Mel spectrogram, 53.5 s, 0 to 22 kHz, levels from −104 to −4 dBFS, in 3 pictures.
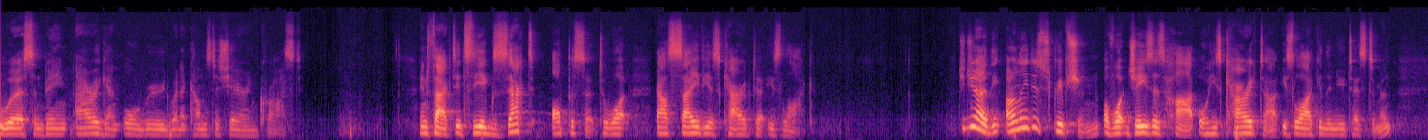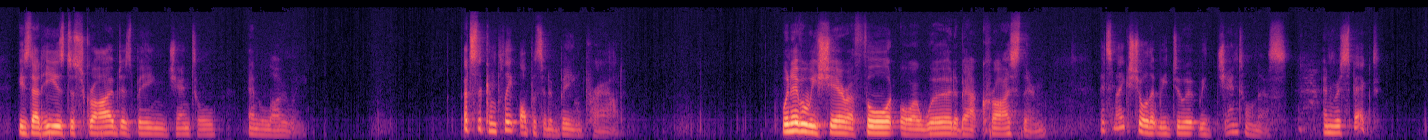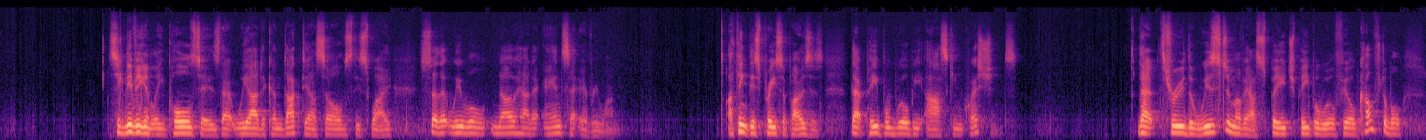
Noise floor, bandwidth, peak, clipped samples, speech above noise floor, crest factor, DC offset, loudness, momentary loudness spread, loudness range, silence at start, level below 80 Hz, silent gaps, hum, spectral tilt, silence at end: -75 dBFS; 16 kHz; -8 dBFS; under 0.1%; 44 dB; 24 dB; under 0.1%; -30 LUFS; 18 LU; 13 LU; 0 s; -72 dBFS; none; none; -5 dB/octave; 0.25 s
